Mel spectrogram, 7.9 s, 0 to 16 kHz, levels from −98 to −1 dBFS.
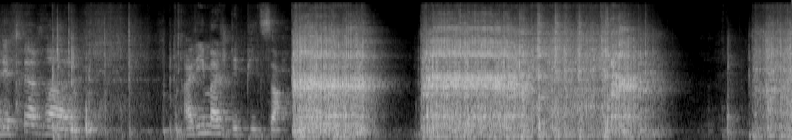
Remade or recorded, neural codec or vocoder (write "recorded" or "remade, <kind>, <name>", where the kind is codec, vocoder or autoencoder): recorded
